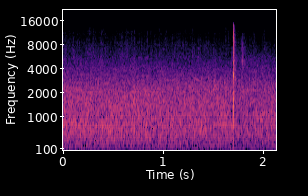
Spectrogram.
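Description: Steady ballpark crowd noise, then near the end a single sharp crack of a wooden bat hitting the pitched ball, sending it on the ground.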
